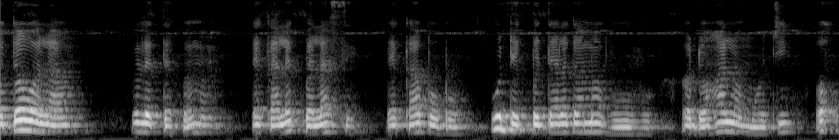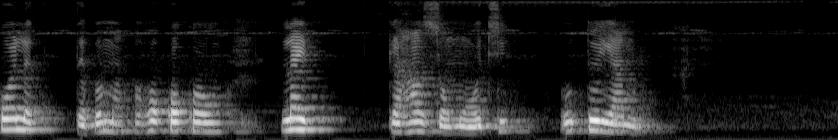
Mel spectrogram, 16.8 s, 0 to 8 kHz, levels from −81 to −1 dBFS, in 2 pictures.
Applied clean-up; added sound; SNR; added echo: none; none; none; none.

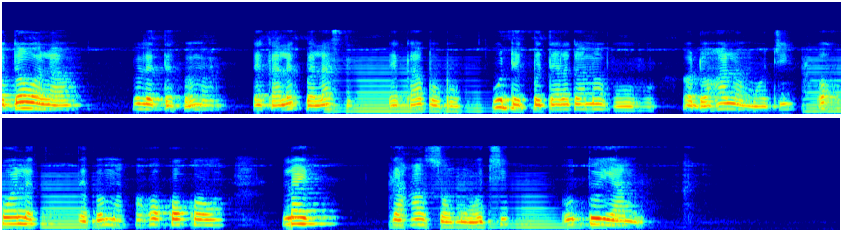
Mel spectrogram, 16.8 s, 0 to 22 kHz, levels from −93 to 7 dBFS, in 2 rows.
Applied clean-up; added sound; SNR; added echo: neural mask model RNNoise.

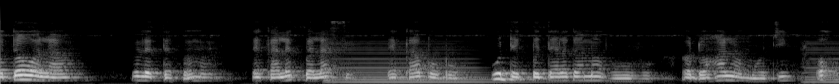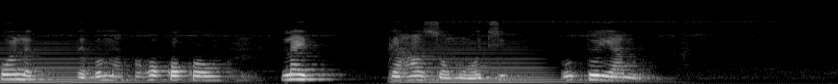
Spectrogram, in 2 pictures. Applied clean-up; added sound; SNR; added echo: none; Bowed string instrument; 18 dB; none.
